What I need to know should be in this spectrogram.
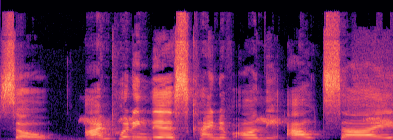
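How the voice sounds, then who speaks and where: Over music in the background, a woman talks at a very slow pace, her fairly high pitch showing ordinary variation. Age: 60s. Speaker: makeup artist. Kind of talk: makeup tutorial talk to camera.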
